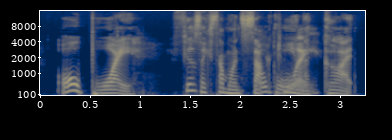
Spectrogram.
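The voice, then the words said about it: Minnesotan accent. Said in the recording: “Can you please say that in Minnesotan?”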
